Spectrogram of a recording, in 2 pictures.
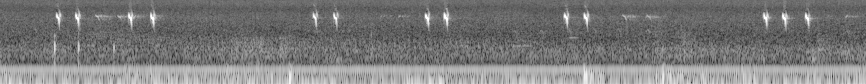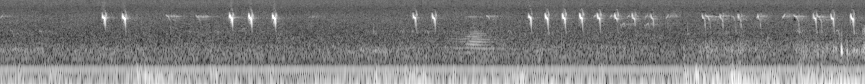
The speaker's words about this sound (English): Start recording the wild bird. It's a lone male, all red.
